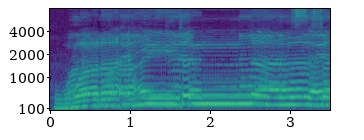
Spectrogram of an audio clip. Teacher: Okay, remember in this last example, وَرَأَيْتَ النَّاسَ, you know, noon gunna, because noon with tashdid, so you have to produce nasal sound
